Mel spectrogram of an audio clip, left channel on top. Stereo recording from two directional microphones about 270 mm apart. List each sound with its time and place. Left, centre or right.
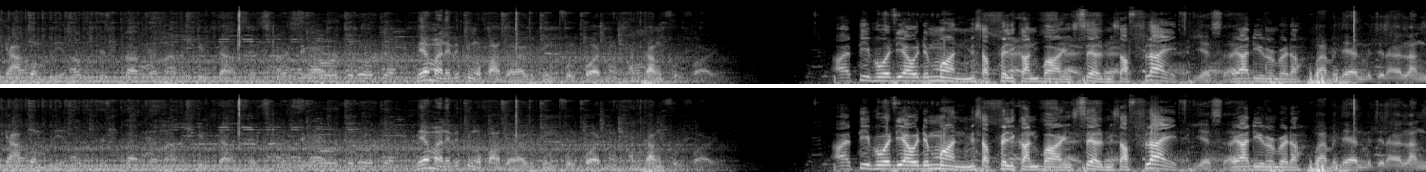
0.0 s speech: centre
8.4 s speech: centre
